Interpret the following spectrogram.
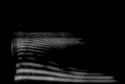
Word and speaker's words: cane: So the silent E here tells the preceding vowel to say its name. The name of this vowel is A. So what does it become? Cane.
